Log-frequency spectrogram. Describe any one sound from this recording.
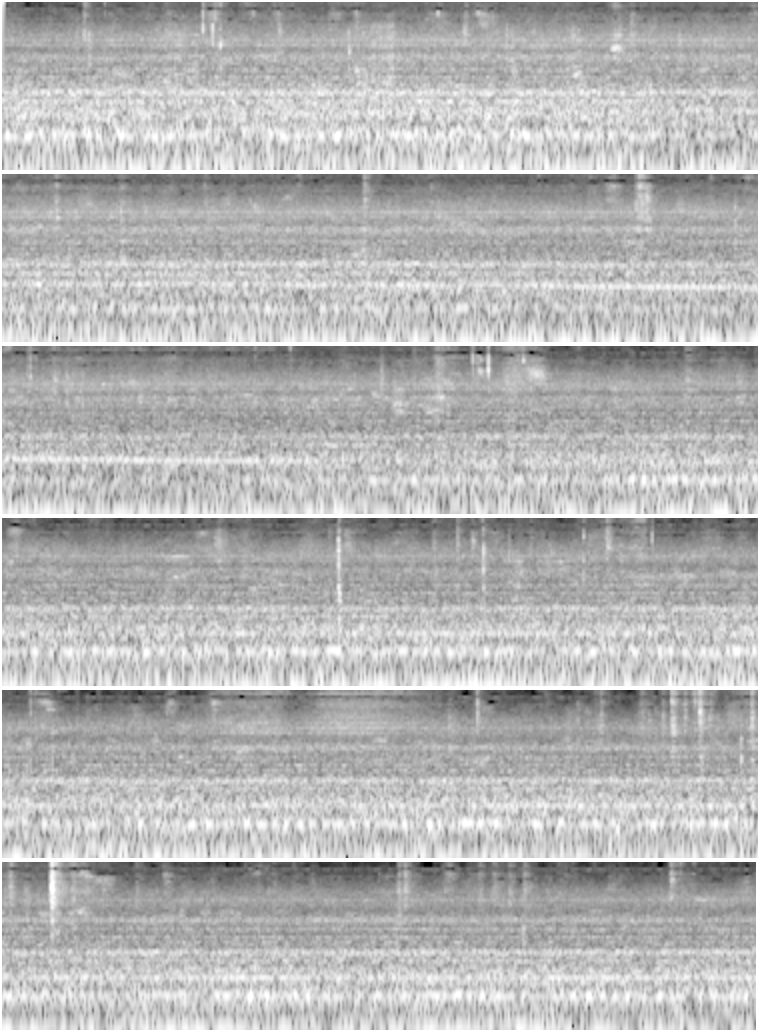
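Jet engines roar steadily and loudly inside an airliner cabin as it taxis.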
